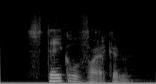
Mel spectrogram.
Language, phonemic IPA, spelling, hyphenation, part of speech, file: Dutch, /ˈsteːkəlˌvɑrkə(n)/, stekelvarken, ste‧kel‧var‧ken, noun, Nl-stekelvarken.ogg
- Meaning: a porcupine, large rodent of the families Erethizontidae and Hystricidae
